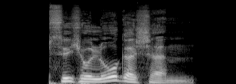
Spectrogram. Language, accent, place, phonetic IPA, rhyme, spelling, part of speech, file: German, Germany, Berlin, [psyçoˈloːɡɪʃm̩], -oːɡɪʃm̩, psychologischem, adjective, De-psychologischem.ogg
- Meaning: strong dative masculine/neuter singular of psychologisch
